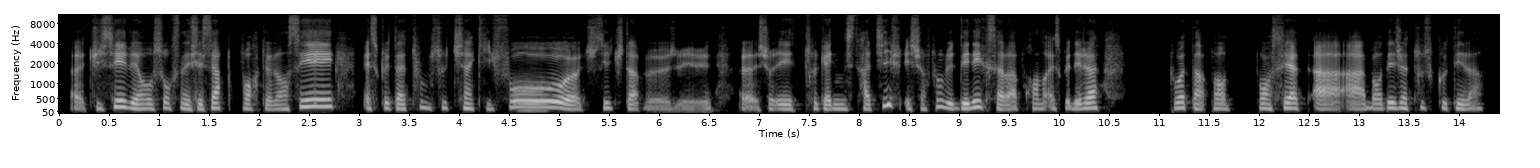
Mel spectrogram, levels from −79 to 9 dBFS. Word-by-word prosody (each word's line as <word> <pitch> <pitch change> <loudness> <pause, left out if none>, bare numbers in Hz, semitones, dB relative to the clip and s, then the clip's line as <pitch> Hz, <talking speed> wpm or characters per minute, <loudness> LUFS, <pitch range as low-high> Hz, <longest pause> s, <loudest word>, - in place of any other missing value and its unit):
heu, 185 - 0
tu 165 - -3
sais? 220 +6 +5
Les 175 -5 +3
ressources 160 +3 -3
nécessaires 155 +2 +1
pour - - -20
pouvoir 155 -1 -4
te - - -6
lancer? 225 +12 +4 0.3
Est-ce 175 - -3
que 175 - -2
tu 170 -1 0
as 155 - +2
tout 180 +6 -9
le 180 - -7
soutien 170 -1 -3
qu'il 155 -1 -10
faut, 210 -3 +5
heu, 145 - +2
tu - - -9
sais? 180 - -3
Tu 170 - -8
tapes 155 - -2
heu, 75 0 -8
j'ai 75 0 -8 0.4
sur 155 - -3
les 150 0 -1
trucs 155 +3 -7
administratifs 150 - -1
et - - -4
surtout 155 +9 -4
le 170 -5 +2
délai 165 +6 +5
que - - -9
ça 145 - +1
va - - 0
prendre? 165 -1 -6
Est-ce 150 - -6
que - - -3
déjà 180 +2 +4 0.7
toi 185 +1 +1
tu 175 -3 -3
as - - -1
pen 160 -1 -2 0.3
pensée 165 +2 0
à 170 - +5
à - - +2
aborder 180 +1 0
tout 190 - -10
ce 190 - -13
côté-là? 160 -2 -4
165 Hz, 215 wpm, -23 LUFS, 150-185 Hz, 0.7 s, sais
